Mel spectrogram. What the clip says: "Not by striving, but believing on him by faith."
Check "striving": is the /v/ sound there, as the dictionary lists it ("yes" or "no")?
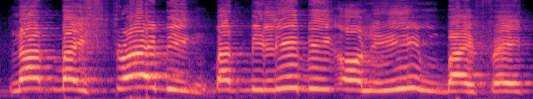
no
